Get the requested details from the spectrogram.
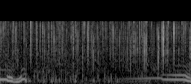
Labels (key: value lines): label: biophony, cascading saw
recorder: SoundTrap 600 or HydroMoth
